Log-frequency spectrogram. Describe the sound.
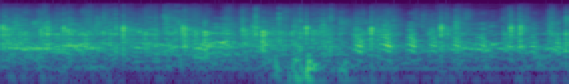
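An audience claps steadily after a joke by comedian Kyle Kinane, a dense crackle of many hands with brief cheers or voices mixed in, fairly loud and sustained throughout.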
